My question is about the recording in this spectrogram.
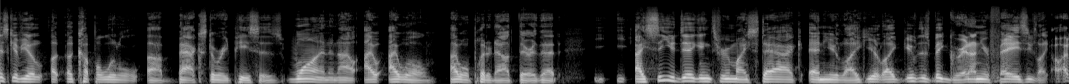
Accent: Evanston, Illinois, United States; I grew up here in Evanston

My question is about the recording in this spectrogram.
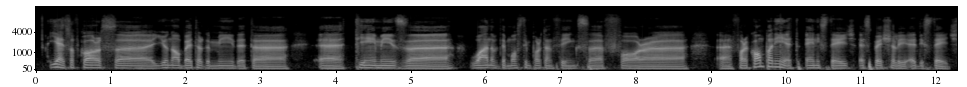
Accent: Italy; English is a second language; moved away; as you can probably tell from my accent, I'm, I am coming from Italy

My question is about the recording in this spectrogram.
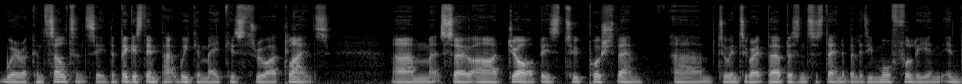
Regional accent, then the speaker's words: Port Sunlight, North West England, United Kingdom; I grew up near Port Sunlight, just opposite Liverpool

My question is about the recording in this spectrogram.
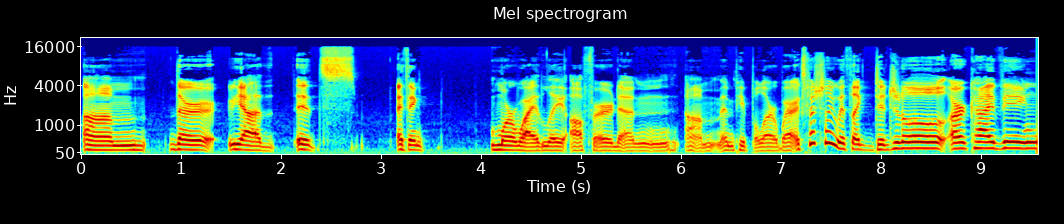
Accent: Linwood, New Jersey, United States; born or raised there; also born or lived in Philadelphia

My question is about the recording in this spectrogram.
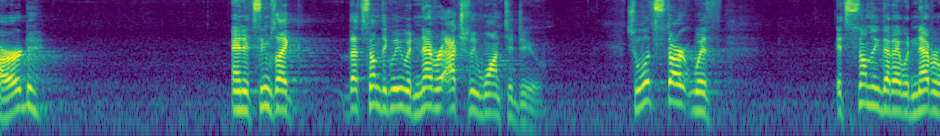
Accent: Flint, Michigan, United States; how I grew up, you know, in Flint

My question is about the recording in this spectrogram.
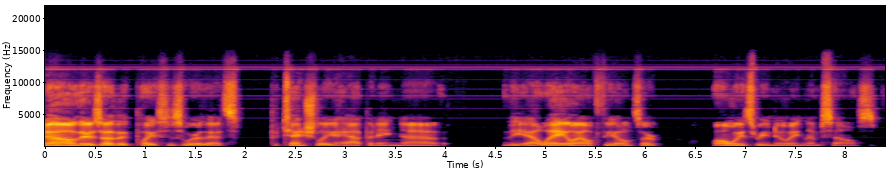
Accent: California, United States; moved away; also born or lived in Texas; I'm, I'm from California

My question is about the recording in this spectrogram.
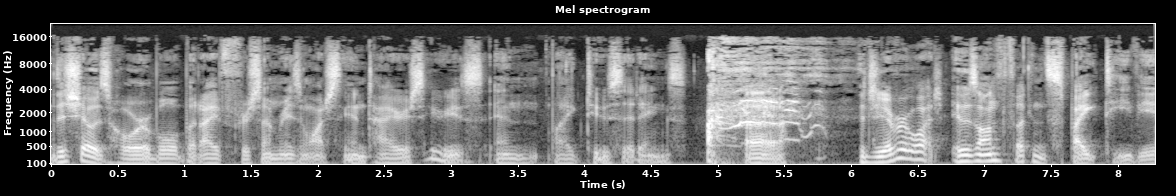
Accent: Tulsa, Oklahoma, United States; also born or lived in Dallas, Texas; I was from Tulsa

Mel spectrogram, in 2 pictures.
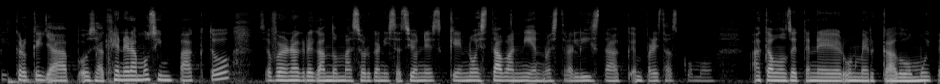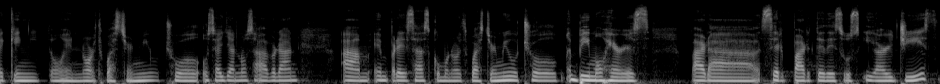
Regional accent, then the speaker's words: Mexico; now in Wisconsin, United States; soy mexicana de origen. Un poquito de mí, la mitad de mi vida he vivido en México y la mitad he vivido acá

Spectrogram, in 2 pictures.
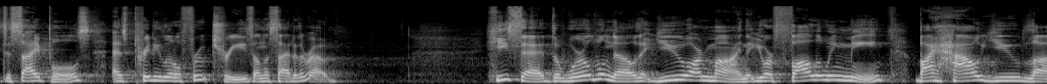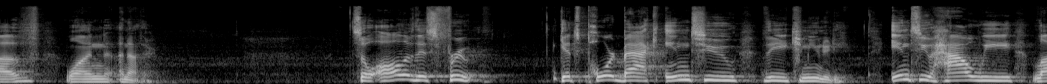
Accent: United States; We in our American culture

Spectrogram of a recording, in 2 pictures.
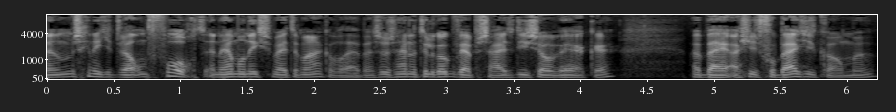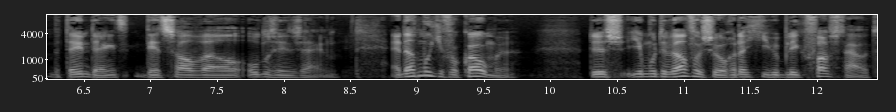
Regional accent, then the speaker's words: Breda, North Brabant, Netherlands; moved away; Ik kom zelf oorspronkelijk uit Breda. Ik ben er inmiddels weg, maar dat ligt dicht bij de Efteling. Dus wij gingen vroeger heel vaak naar de Efteling

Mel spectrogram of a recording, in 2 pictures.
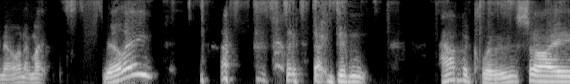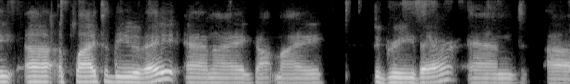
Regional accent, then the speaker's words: Saskatchewan, Canada; I grew up in Saskatchewan in the 70s.

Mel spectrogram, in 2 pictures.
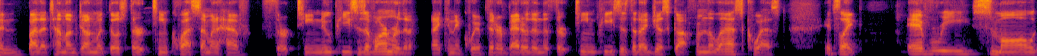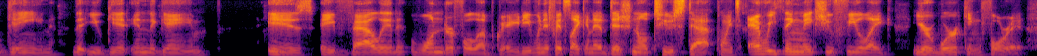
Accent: Southern California, United States; I grew up in Southern California, and it's kinda boring there in terms of the weather and stuff like that, but, um, in my earlier teen years, I, we moved up to Northern California

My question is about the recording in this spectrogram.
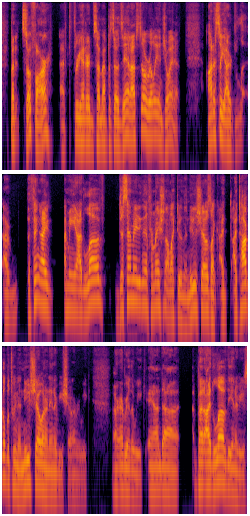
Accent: Indiana, United States; accent: Midwestern; It is Midwestern. I'm from Indiana.

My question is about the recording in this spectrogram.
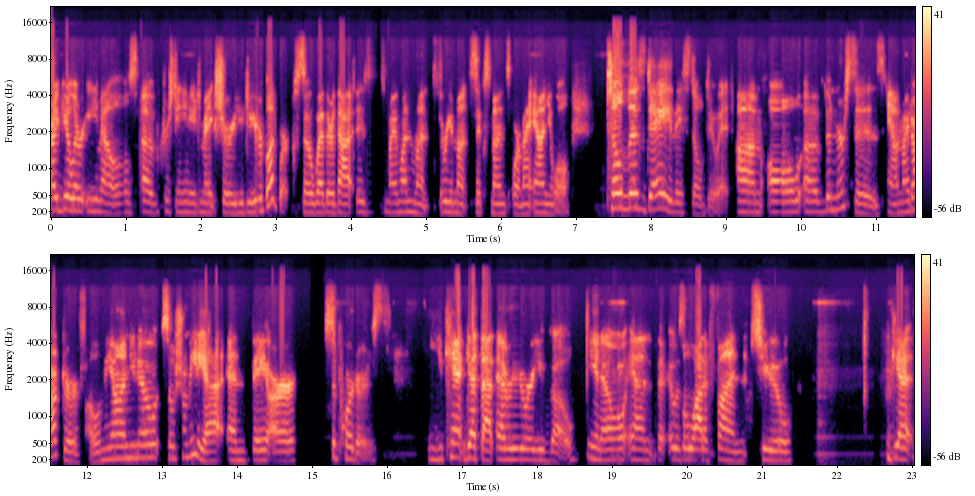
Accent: California, United States; my whole life growing up in California

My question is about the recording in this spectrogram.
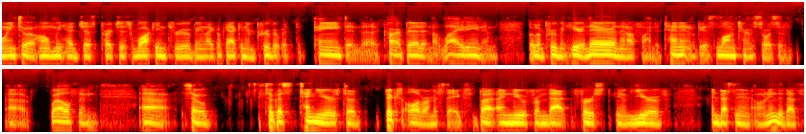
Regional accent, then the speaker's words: Colorado, United States; moved away as an adult; a Colorado boy coming to the Northeast

